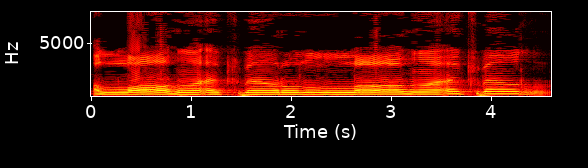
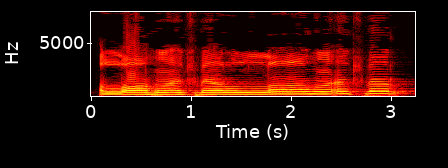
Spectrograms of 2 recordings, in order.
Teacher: را کو ہم نے لام کے ساتھ ملانا ہے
